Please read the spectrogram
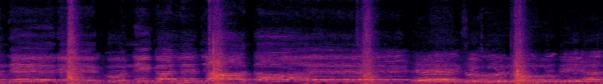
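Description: Voices chanting a noha in long, drawn-out lines, kept in time by a sharp beat about every two seconds, four beats in all.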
